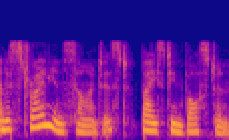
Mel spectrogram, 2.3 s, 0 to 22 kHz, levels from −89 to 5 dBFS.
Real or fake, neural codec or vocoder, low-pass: real; none; 7.2 kHz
